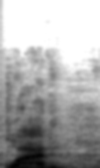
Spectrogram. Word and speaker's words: GLAAD: gay agenda, reacting to a GLAAD report, pronounced GLAD, bemoaning the lack of big gay characters in video games and describing the report as heartbreaking.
